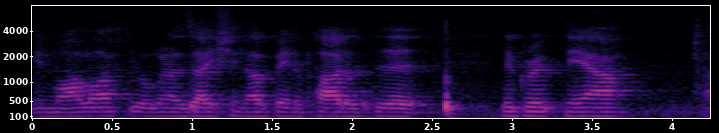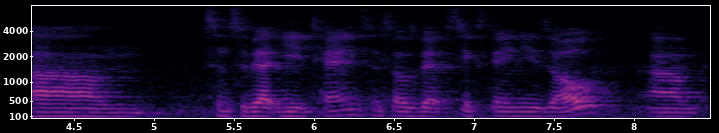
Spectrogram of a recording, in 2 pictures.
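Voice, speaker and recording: A young Australian man giving an informal university lecture, talking in a relaxed and conversational way with many ums and restarts. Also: fairly low pitch, echoey room, a little hiss or hum, rough recording. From New South Wales, Australia. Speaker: guest lecturer.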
